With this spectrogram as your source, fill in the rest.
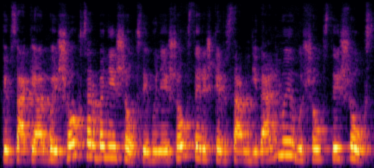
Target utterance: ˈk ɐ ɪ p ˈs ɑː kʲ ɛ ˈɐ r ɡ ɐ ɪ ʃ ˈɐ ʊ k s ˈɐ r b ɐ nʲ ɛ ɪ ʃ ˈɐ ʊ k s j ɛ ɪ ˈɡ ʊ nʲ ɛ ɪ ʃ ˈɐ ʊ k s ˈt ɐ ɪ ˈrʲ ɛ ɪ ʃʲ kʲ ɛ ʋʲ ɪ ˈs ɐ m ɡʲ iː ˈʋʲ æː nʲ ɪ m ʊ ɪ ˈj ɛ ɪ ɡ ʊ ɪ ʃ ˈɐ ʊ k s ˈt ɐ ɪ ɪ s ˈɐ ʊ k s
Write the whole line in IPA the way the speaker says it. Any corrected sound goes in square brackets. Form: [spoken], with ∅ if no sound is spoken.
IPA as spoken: ˈk ɐ ɪ p ˈs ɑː kʲ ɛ ˈɐ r [b] ɐ ɪ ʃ ˈɐ ʊ k s ˈɐ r b ɐ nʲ ɛ ɪ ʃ ˈɐ ʊ k s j ɛ ɪ ˈɡ ʊ nʲ ɛ ɪ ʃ ˈɐ ʊ k s ˈt ɐ ɪ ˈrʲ ɛ ɪ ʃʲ kʲ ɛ ʋʲ ɪ ˈs ɐ m ɡʲ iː ˈʋʲ æː nʲ ɪ m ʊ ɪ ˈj ɛ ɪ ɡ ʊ ɪ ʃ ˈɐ ʊ k s ˈt ɐ ɪ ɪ [ʃ] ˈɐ ʊ k s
